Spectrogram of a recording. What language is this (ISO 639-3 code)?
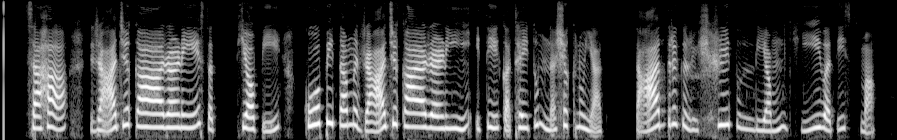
san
